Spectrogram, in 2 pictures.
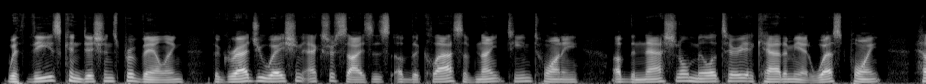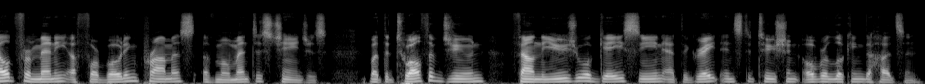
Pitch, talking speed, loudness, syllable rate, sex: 125 Hz, 150 wpm, -21 LUFS, 5.1 syllables/s, male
